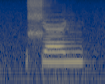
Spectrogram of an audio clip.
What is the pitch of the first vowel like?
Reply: high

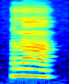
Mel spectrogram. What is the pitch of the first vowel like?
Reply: falling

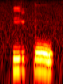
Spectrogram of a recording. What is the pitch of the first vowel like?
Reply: low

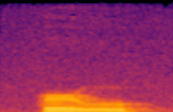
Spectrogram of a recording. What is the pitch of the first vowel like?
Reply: low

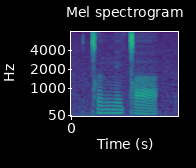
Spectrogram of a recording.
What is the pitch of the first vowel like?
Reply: high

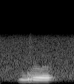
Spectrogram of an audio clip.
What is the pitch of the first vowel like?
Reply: low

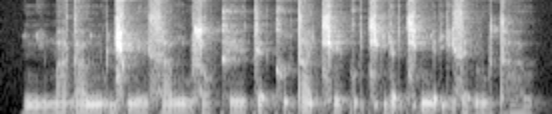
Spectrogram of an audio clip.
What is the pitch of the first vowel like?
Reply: low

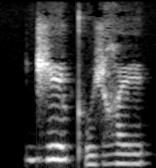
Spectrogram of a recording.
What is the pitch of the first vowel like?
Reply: high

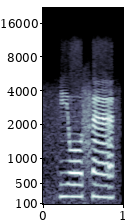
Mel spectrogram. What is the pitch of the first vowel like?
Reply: low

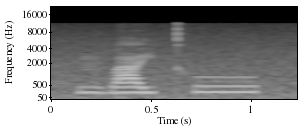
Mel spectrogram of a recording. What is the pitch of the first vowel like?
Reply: low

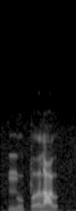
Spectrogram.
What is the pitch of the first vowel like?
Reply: high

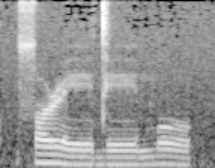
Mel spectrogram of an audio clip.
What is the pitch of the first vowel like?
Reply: high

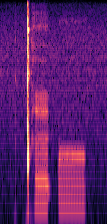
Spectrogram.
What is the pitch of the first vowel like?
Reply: high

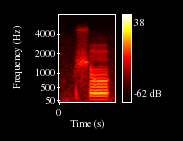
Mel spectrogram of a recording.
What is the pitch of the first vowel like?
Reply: high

